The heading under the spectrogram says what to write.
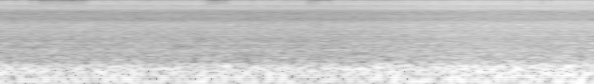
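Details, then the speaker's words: Saturn Astra after cabin air filter replacement, key on with AC running: smooth, low, even blower fan rumble with no clicking, ticking or rubbing; blower runs normally. "so any noises that you didn't have before anything like a [Music] clicking or like maybe a pine needle or leaves fell into the blower motor or something like that and it's causing some sort of strange noise like you would have to take this back apart and vacuum back out but right now everything sounds fine"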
